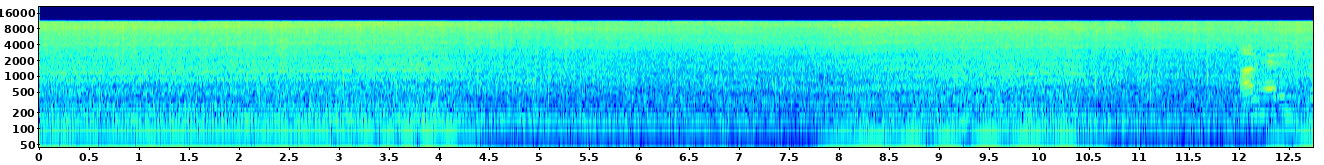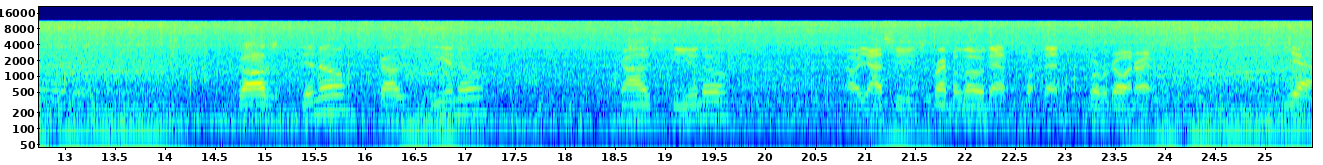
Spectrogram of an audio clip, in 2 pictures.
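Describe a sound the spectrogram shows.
Tyres crunch over gravel.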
